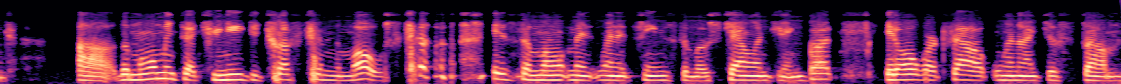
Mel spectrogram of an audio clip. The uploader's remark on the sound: ACIM Daily Conference Call.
